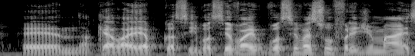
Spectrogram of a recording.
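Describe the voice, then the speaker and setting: A man's bright, sharp tone, fairly quick pace and ordinary pitch variation. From Brasília, Brazil (born in Rio). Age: 40s. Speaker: musician, band singer. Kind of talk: casual podcast chat.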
